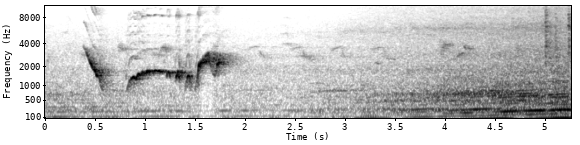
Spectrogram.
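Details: White-rumped shama giving one short phrase of clear whistled notes that sweep down, then up, and waver. A rising vehicle rumble follows and takes over the rest of the recording.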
